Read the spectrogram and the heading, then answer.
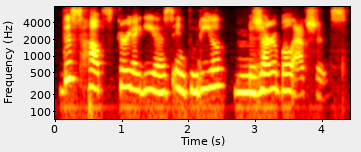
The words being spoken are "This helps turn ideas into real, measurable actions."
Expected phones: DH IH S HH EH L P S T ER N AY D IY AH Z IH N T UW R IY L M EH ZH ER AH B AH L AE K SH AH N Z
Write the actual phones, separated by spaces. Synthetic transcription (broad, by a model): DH IH S HH EH L P S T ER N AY D IY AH S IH N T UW R IY L M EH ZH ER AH B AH L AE K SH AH N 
